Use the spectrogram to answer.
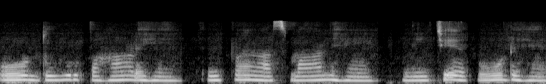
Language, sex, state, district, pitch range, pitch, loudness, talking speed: Hindi, female, Chhattisgarh, Raigarh, 185-200 Hz, 195 Hz, -15 LUFS, 110 wpm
